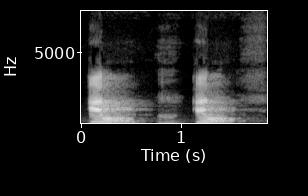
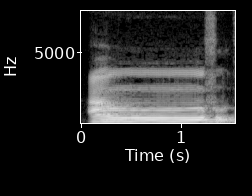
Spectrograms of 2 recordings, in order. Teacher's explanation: Jadi ada unsur dengungannya tadi tidak 100% dengung. Namanya juga samar kan gitu.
